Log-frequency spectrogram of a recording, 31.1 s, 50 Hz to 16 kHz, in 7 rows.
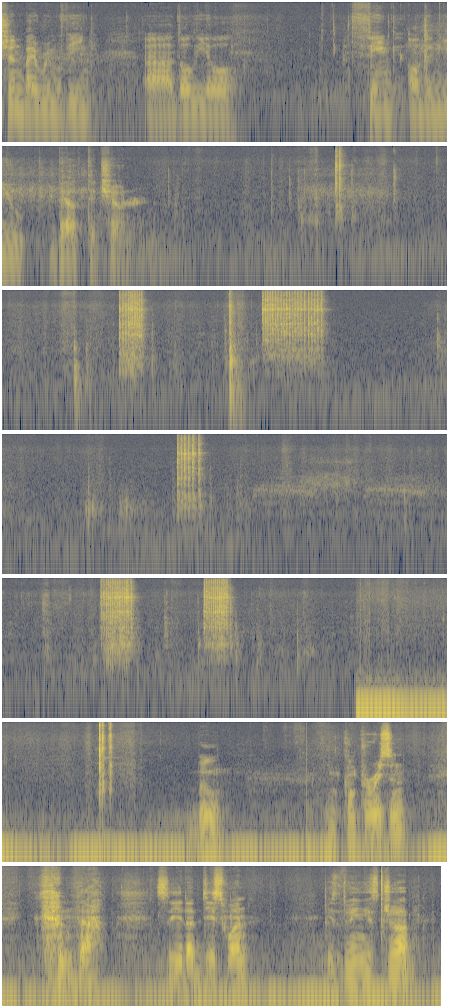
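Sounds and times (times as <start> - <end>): ratchet wrench clicking: 10.1 - 10.4, 11.5 - 12.2, 15.1 - 15.4, 18.8 - 19.2, 19.8 - 20.2.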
